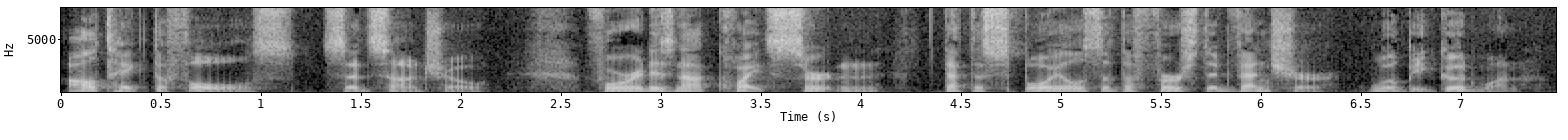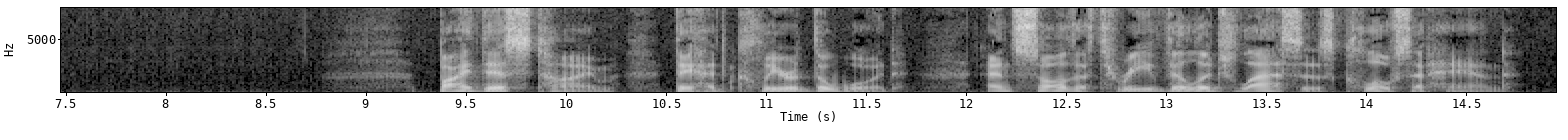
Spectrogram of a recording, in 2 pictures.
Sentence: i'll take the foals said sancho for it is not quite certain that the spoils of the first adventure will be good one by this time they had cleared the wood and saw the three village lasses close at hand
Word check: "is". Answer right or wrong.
right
